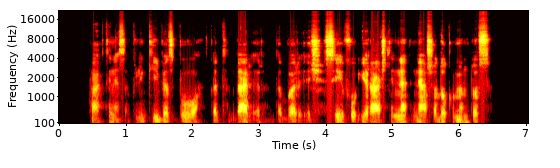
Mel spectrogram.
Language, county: Lithuanian, Kaunas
